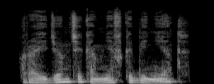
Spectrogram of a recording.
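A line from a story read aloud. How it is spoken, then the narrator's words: Quiet suggestion. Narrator (Russian): тихо предложил он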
